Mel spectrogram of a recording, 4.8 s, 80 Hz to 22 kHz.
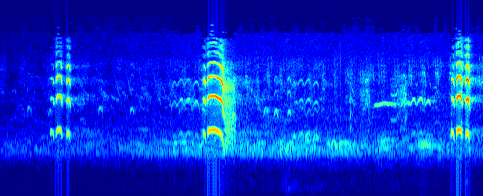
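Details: [['Black-tailed godwit (Oriental form) in Pingtung County, Taiwan, recorded 6 October 2015 as a passage migrant: three short nasal harmonic calls spaced a second or two apart over a steady background hum.']]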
